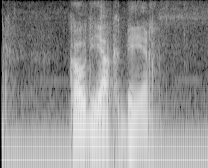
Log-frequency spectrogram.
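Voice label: "Kodiakbeer", Dutch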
